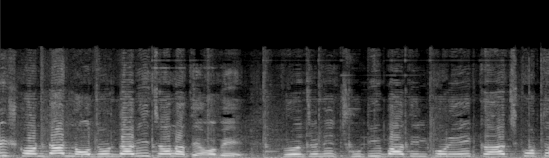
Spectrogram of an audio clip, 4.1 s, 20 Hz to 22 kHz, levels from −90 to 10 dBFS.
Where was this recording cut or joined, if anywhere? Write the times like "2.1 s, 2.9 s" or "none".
none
